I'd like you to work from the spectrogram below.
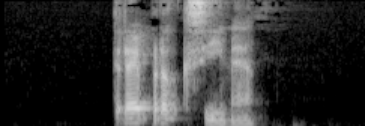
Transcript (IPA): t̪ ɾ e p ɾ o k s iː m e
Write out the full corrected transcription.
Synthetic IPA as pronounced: t̪ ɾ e p ɾ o k s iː m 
